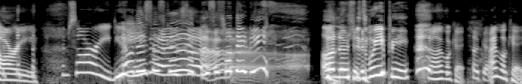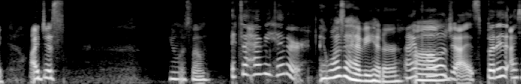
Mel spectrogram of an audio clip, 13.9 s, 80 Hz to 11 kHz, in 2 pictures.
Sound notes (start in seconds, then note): 4.0 chuckling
